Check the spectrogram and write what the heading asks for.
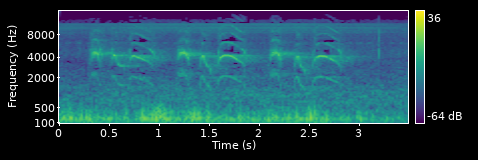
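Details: Common gallinule (Gallinula galeata) at Parque Oriental, Ribeirão Pires, São Paulo state, Brazil, in September 2022: clusters of short, nasal, slightly harsh notes about once a second, over a low background rumble.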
